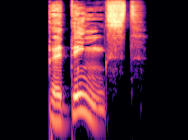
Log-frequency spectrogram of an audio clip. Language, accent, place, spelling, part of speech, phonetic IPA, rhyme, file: German, Germany, Berlin, bedingst, verb, [bəˈdɪŋst], -ɪŋst, De-bedingst.ogg
- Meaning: second-person singular present of bedingen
